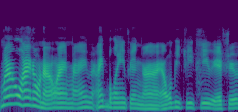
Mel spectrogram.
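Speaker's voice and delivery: slow, dragged-out, hesitant, vague celebrity-guest voice. Mocking a podcast guest's answer: Ellen impression. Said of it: "like Ellen or something like".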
